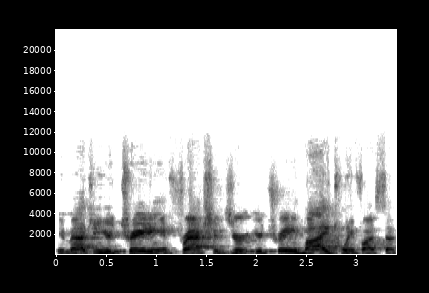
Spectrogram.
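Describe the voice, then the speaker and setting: A man speaks at a high pitch. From Vietnam, raised in US. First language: Vietnamese. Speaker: stock trader. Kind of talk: casual chat. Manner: animated.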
